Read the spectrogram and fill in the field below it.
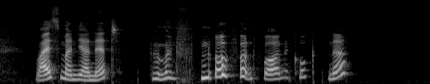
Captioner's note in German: gelächter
